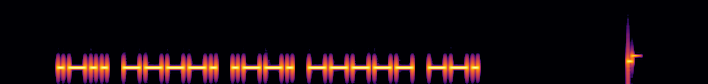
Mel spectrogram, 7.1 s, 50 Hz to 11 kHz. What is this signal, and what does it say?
Morse code, heard as a keyed tone, about 22 wpm, 700 Hz. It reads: L9P0G
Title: Code Groups - 5 Letter:Numbers - 22wpm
